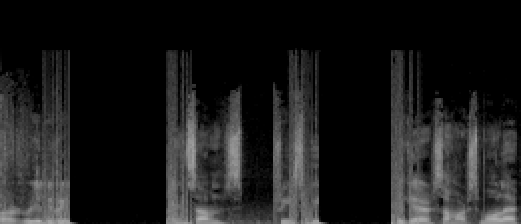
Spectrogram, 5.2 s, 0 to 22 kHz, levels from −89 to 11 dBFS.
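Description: A loose cable or plug briefly lost connection twice, an intermittent contact fault, between 0.41 and 1.90 s and again between 2.87 and 4.19 s. Each time the sound cuts out with crackle at the edges for about 0.99 s and then 0.73 s, leaving faint hiss.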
